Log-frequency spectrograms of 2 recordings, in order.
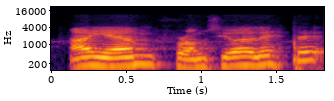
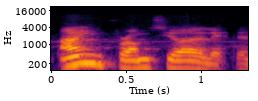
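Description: First: Slow, with "I am" as two separate words; forma completa. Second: "I'm" contracted into one syllable; forma abreviada. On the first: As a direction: spell out "I am" unhurriedly, ending on a rise. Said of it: "Ustedes pueden decir". ("I am" completo, lento y separado) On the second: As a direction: merge "I'm" and let the line fall. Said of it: "o pueden decir". ("I'm" contraído, con final descendente) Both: Shown as a demonstration.

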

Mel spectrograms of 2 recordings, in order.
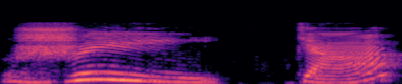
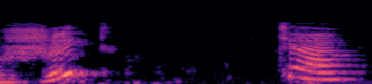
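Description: First: ЖИТТЯ split as жи ... ття, long pause after the open жи; Життя broken before the double т; syllable break. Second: ЖИТТЯ split as жит ... тя, long pause between the two т; життя broken inside the double т; syllable break. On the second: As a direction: stop short on жит, pause, then тя in життя. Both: Shown as a demonstration. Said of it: "переносять по-різному".

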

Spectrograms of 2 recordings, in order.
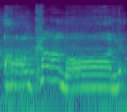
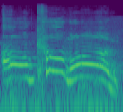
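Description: First: Drawn-out, slow COME ON; exasperated groan. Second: High, drawn-out COME ON; exasperated wail. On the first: Player fed up with the game, slow groaned COME ON. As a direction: stretch COME ON into a long groan. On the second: Player fed up with the game, high wailed COME ON. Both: Real, not acted.

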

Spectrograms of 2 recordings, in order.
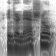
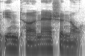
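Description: First: "International" with a reduced "ter"; neat, rising "International"; compact pronunciation. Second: "international" with a full, open "ter"; spread-out "international", every vowel full; too-open syllables. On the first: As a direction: keep "International" tight, middle vowel small. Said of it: "注意记得不要发得太开". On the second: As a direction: say "international" as in-tuh-na, over-opened. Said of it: "不要读成". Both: Shown as a demonstration.

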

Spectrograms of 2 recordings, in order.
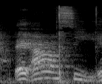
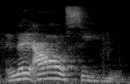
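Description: First: "they" leaned on, falling; stress on they. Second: "all" leaned on, falling; stress on all. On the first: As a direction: hit "they" on the repeat. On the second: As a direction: land the weight on "all". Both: Real, not acted.

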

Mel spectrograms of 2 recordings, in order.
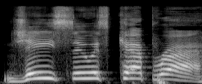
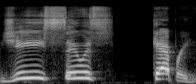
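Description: First: Jesus Capra said high and slow as a joke mangling; mock mispronunciation. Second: Jesus Capri said high and slow, sounding like Jesus; drawn-out joking Jesus Capri; silly mispronunciation. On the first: Seller jokingly mangles the buyer's name, slow and high. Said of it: "I'll say". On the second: Seller repeats the name as Jesus Capri, slow and high. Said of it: "there you go". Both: Shown as a demonstration.

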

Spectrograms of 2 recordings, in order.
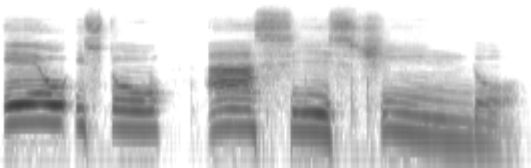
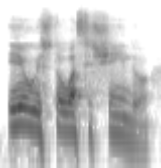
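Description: First: Eu estou assistindo dragged out very slowly. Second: Said in the usual way. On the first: Shown as a demonstration. Teacher giving the translation slowly and clearly. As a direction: stretch every syllable of eu estou assistindo. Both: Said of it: "Foi a palavra que nós aprendemos".

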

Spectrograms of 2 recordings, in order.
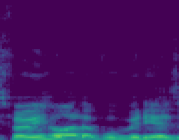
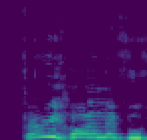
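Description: First: Said in the usual way. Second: Much higher, mock-lofty take on "Very high level videos"; mock grand voice. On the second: Bragging about his videos, mock-lofty high voice.

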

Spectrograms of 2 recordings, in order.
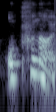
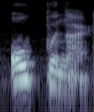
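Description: First: 오프너 in flat Korean syllables, o-peu-neo; "opener" turned into Korean 오프너; Koreanized pronunciation. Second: "opener" with a tense, unaspirated p; "opener" with long o, tight p, final r; English pronunciation. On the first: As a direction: say 오프너 with an aspirated p and no final r. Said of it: "이렇게 하지 마시고". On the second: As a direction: say "opener" with the p like Korean 뿌. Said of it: "약간 뿌 발음". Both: Shown as a demonstration.

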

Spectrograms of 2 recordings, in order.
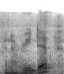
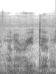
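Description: First: Said in the usual way. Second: Hushed, unvoiced-sounding whisper; soft whispered aside. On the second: Real, not acted. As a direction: whisper it to yourself as you work. Drops into whisper while working.

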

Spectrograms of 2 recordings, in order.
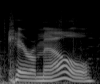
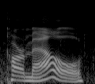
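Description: First: "Caramel" as care-uh-MEL, low; care-uh-MEL pronunciation. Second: "Caramel" as car-MEL, low and falling; car-MEL pronunciation. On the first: Streamer trying out pronunciations, "Caramel" as care-uh-MEL. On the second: Streamer trying out pronunciations, "Caramel" as car-MEL. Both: Shown as a demonstration. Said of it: "people always say it differently".

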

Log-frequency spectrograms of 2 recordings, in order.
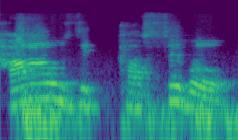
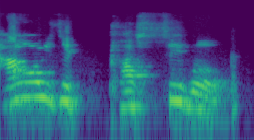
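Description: First: Said in the usual way. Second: Drawn-out, very slow teaching delivery; slow model sentence. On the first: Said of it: "repeat at a more natural speed". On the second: Shown as a demonstration. Teacher modelling the sentence very slowly for students. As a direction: say it slowly for learners to copy. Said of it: "teacher models sentence slowly".

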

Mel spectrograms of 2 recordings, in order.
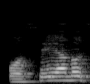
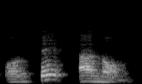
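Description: First: Said in the usual way. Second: "Océano" slowly split, leaning on "cé"; slow teaching "Océano", accented "cé" held apart; stress on the accented E. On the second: Shown as a demonstration. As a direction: sound out "Océano" with a pause after stressed "cé". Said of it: "siempre lleva tilde en la E".

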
